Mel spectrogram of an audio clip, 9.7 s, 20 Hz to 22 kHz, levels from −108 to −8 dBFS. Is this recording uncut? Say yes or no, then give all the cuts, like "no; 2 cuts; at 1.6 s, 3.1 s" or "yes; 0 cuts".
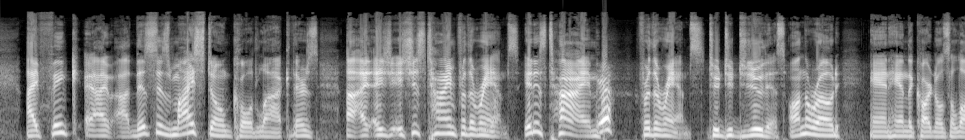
yes; 0 cuts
